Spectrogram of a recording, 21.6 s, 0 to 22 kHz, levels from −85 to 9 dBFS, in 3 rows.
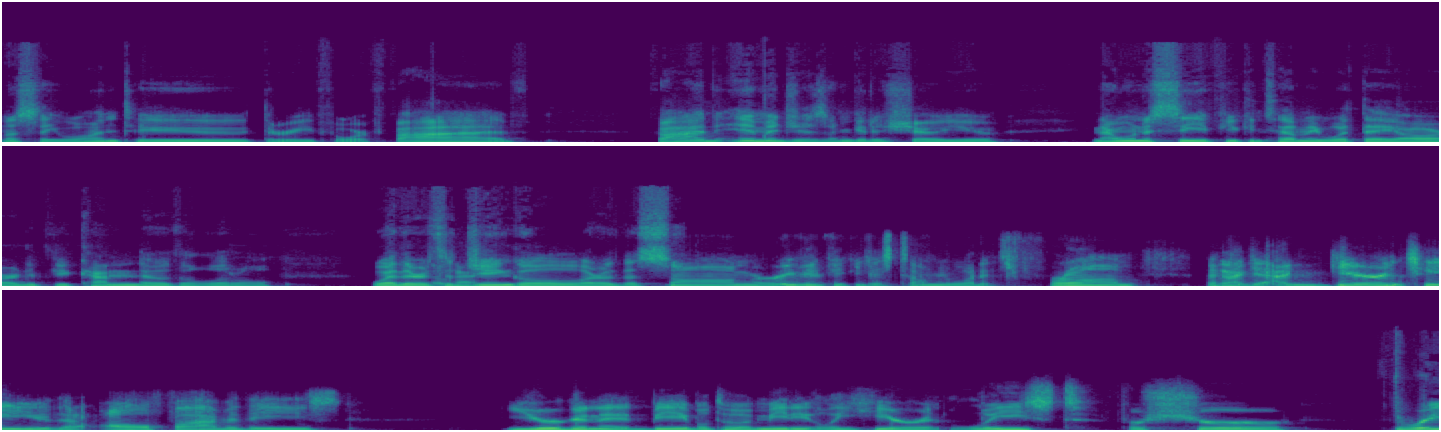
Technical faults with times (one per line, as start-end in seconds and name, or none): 0.70 dropped buffer (overrun)
3.81 dropped buffer (overrun)
10.61-21.29 call bitrate drop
